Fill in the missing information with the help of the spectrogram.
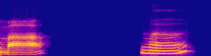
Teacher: notice my tone of voice goes up a little bit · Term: second tone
